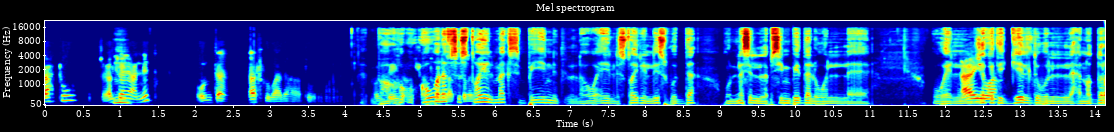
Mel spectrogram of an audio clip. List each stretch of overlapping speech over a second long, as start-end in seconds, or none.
4.4-5.8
